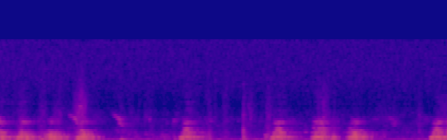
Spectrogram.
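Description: High-pitched whimpering: runs of short cries, each held at one pitch, several in the first second and another cluster in the second half.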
